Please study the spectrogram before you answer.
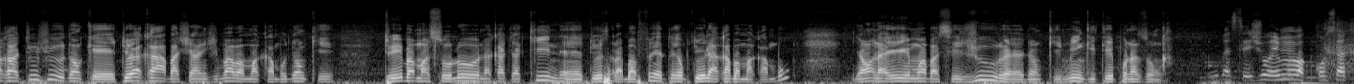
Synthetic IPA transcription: katuʒuʁdɔ̃kɛtojeakabaʃãʒəmãbamakambodɔ̃kʰɛ | tojebamasolonakatijakʰintojesa̰lʔa̰bafɛtojelakabamakambojãŋɡonajemwabaseʒuʁdɔ̃kɛmiŋɡitɛponazoŋɡḁ | baseʒuemwabakɔ̃sat

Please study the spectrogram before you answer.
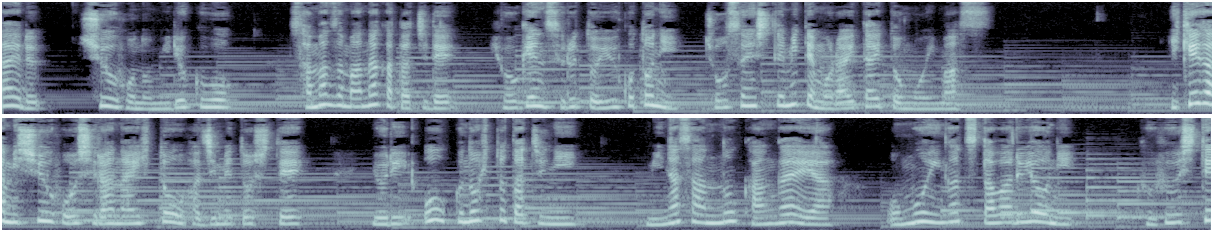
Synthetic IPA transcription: eɾɯ̟ | ɕɨːho̞no̞mʲiɾʲo̞kɯ̟o̞ | samazamanakat̪at͡ɕid̪e̞ | ço̞ːɡẽ̞ɰ̃sɨɾɯ̟t̪o̞jɯ̟ːko̞t̪o̞ɲ̟it͡ɕo̞ːsẽ̞ɰ̃ɕi̥t̪e̞mʲit̪e̞mo̞ɾait̪ait̪o̞ːmo̞imasɨ̥ | ike̞ɡamʲiɕɨːho̞ːɕiɾanaiçi̥t̪o̞ːhaʑime̞t̪o̞ɕi̥t̪e̞ | jo̞ɾʲio̞ːkɯ̟no̞çi̥t̪o̞t̪at͡ɕiɲ̟i | mʲinasãnːo̞kãŋɡae̞ja | o̞mo̞iɡat͡sɨ̥t̪aβaɾɯ̟jo̞ːɲ̟ikɯ̟ɸɯ̟ːɕi̥t̪e

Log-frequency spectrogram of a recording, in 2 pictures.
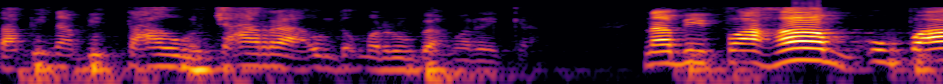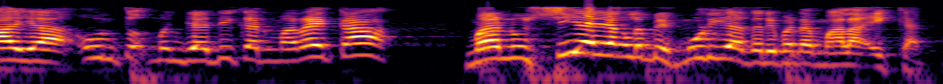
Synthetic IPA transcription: t̪apinabit̪aut͡ʃaɾaunt̪ʊk̚məɾubahməɾekḁ | nabifaɦamupajaʔunt̪ʊk̚məɲd͡ʒadikanməɾeka | manusiajaŋləbɪhmuliadaɾipadamalaikat̪̚

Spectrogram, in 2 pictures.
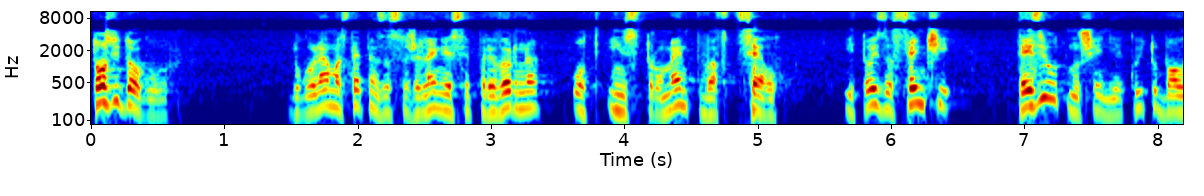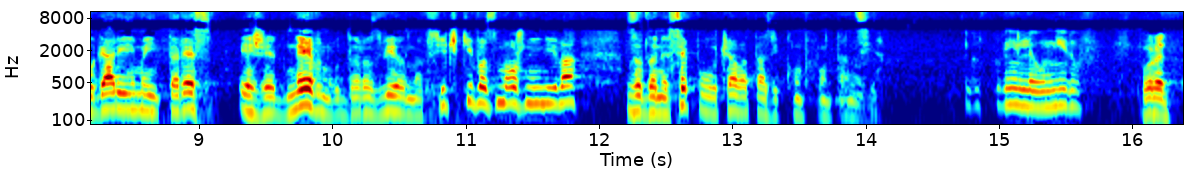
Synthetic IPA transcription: t̪ɔzid̪ɔɡovoɾ | d̪oɡolʲaməst̪ɛpɛnzɐsəʒɐlɛniɛsɛpɾɛvɤɾnə | ot̪inst̪ɾumɛnt̪vɐft̪sɛlˠ | it̪ɔjzɐsɛnt͡ʃi | t̪ɛziot̪noʃɛniəkoit̪ʊbɐlˠɡaɾijəiməint̪ɛɾɛsɛʒɛd̪nɛvnod̪ɐɾɐzvivənɐfsit͡ʃkivɐzmɔʒninivazɐd̪ɐnɛsɛpolˠut͡ʃavət̪azikonfɾont̪at̪sijə | ɡospod̪inlɛonid̪ofspoɾɛt̪

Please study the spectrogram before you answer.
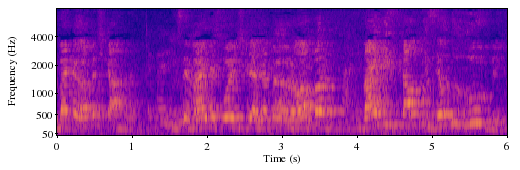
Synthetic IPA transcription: vajpɾɐewɾɔpɐd͡ʒɪkamɐɾɐ | vosevajd̪epojʃviaʒaɾpɾɐewɾɔpɐ | vajvizit̪aɾʊmuzewd̪ʊlũbɾɪ

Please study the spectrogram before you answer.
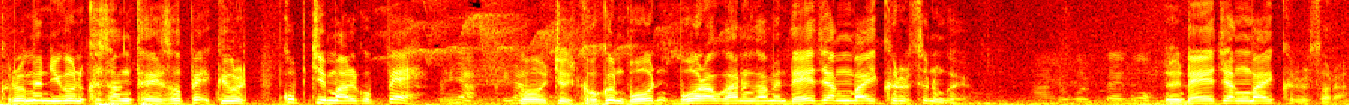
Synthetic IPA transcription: kɯɾʌmjʌniɡʌnkɯs̬ʰaŋtʰe̞ːsʰʌpekiɡʌɭ | k͈op̚t͡ɕ͈imaɭɡop͈e | ʌt͡ɕʌkʌɡʌnmʌnmuʌɾaɡoɦanɯnɡʌɦamjʌnːed͡ʑaŋmaikʰɯɾɯɭs͈ɯnɯnɡʌejo | ne̞d͡ʑaŋmaikʰɯɾɯɭs͈ʌɾa̰

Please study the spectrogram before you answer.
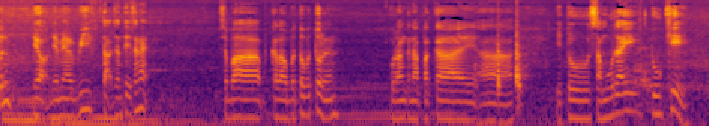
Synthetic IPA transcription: əniɔʔdamiawift̪aʔt͡ʃant̪ɪʔsaŋat̪̚ | səbap̚kalawbət̪ʊlbət̪ʊlkan | kuɾaŋkənapakajə | it̪usamuɾajt̪ukʰe

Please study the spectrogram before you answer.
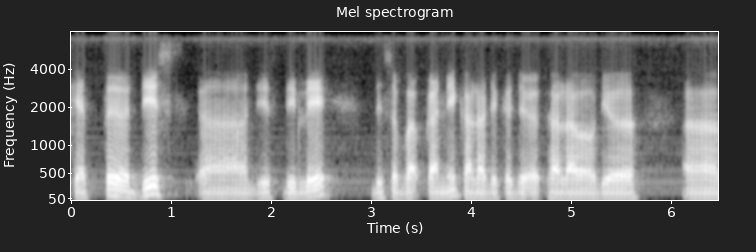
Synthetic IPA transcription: ket̪ədis | ədisdile | disəba̰p̚kanikalawdiəkəd͡ʒəkalawdiə | ʔə

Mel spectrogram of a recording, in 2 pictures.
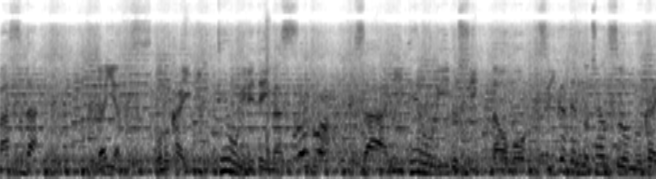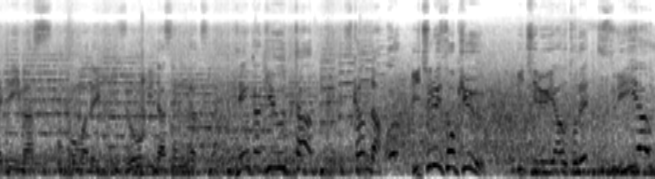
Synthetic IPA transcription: masɨd̪a | d̪edaiːad̪e | ko̞no̞kaiit̪ːẽ̞ɰ̃o̞iɾe̞t̪e̞imasɨ̥ | saːɲʲit̪ẽ̞ɰ̃o̞ɾʲiːd̪o̞ɕinao̞mo̞t͡sɨikat̪ẽ̞nːo̞t͡ɕãɰ̃sɨo̞mɯ̟kae̞t̪e̞imasɨ̥oko̞mad̪e̞çiʑo̞ːɲʲid̪asẽ̞ŋɡat͡sɨd̪ahẽ̞ŋkakʲɨːɯt̪ːa | t͡sɨ̥kãnd̪a | it͡ɕiɾɯ̟iso̞ːkʲɯː | it͡ɕiɾɯ̟iaɯt̪o̞d̪e̞sɨɾʲiːaɯ̟

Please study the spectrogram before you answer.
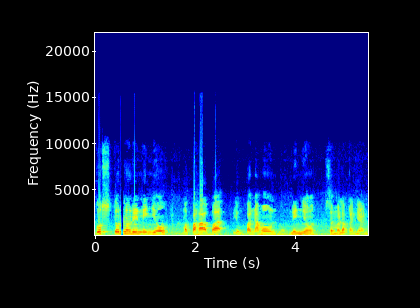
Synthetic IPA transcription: ɡʊst̪olaŋɾɪnːɪɲjo | mɐpɐɦaːbaʔ | jʊŋpɐnɐɦo̞nːɪɲjo | sɐmɐlɐka̰nja̰n

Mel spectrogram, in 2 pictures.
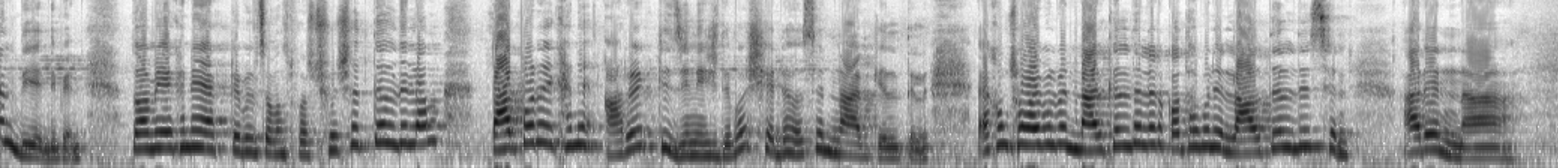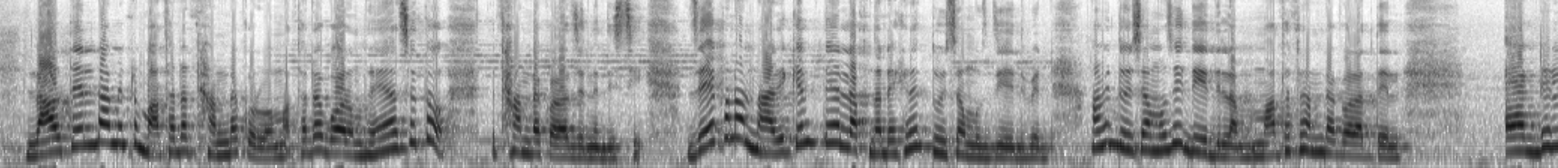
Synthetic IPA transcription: d̪ied̪ibḛn | t̪oamiekʰaneɛk̚ʈabilt͡ɕɔmospɔɾʃoʃet̪̚t̪eld̪ilam | t̪aɾpɔɾeekʰaneaɾoek̚ʈid͡ʑiniʃ̬d̪eboʃeʈaɦoenaɾikelt̪elɛ̰kʰonʃɔbajbolbenːaɾikelt̪eleɾkɔt̪ʰabolelalt̪eld̪it͡ɕʰen | aɾena | lalt̪elʈaamiek̚ʈumat̪ʰaʈaʈʰaɳɖakoɾboma̰t̪ʰaʈaɡɔɾomɦoeat͡ɕʰet̪oeʈʰaɳɖakɔɾad͡ʑenːed̪itːt͡ɕʰḭd͡ʑekʰononaɾikelt̪elapnaɾaekʰaned̪ujt͡ɕamud͡ʑd̪ied̪ibenamid̪ujt͡ɕamud͡ʑed̪ijed̪ilamːat̪ʰaʈʰaɳɖakɔɾat̪el | ɛk̚ɖel

